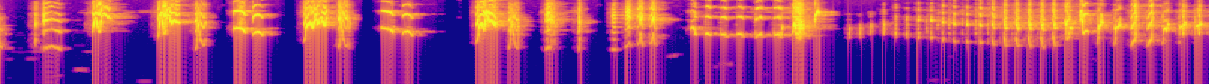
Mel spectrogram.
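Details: Long-tailed bird from Indonesia in afternoon song: sharp scratchy notes in quick groups, turning into a fast, even, buzzy trill of rapid repeated pulses near the end.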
